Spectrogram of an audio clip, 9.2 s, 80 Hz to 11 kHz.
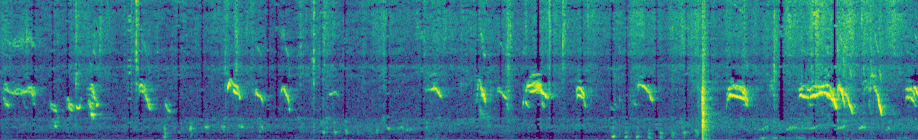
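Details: Free-range 40-day-old chicks crowding around fish heads on a farm in Kitahiroshima, Hiroshima, Japan; many short, high, downslurred peeping chirps overlapping continuously, with a steady low hum and a sharp knock near the seventh second.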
